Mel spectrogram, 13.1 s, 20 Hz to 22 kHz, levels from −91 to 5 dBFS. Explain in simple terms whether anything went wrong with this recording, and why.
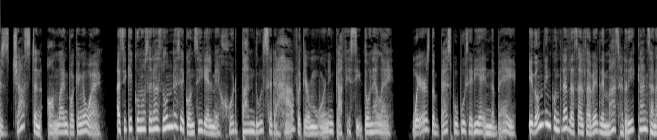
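Nothing went wrong here: the recording of speech has no technical problems anywhere that a listener would notice.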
